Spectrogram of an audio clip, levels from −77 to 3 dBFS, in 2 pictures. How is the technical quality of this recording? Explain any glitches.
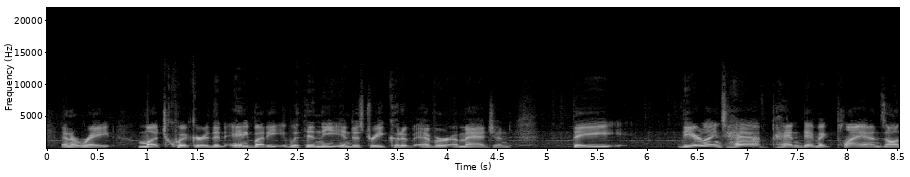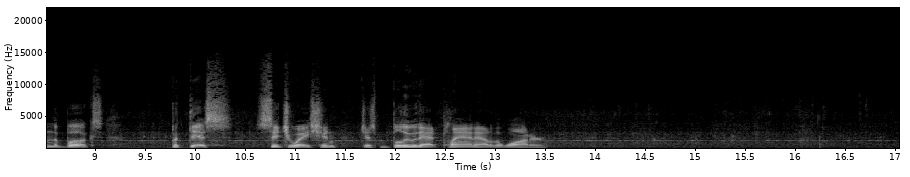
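Five brief glitches mar the recording, all from lost LE Audio frames, at 1.90, 7.05, 8.79, 11.25 and 16.00 s. The gaps last about 45, 60, 60, 37.5 and 45 ms respectively. The last two are broken up rather than continuous, spread over 60 ms in short runs. When frames go missing, the LC3 decoder conceals the hole by replaying the last good spectrum with randomised signs and fading it down. Tonal content in each gap therefore turns into a short, noisy smear instead of a clean cut. The gap lengths fit a 7.5 ms frame size.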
